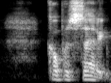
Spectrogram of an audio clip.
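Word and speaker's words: Copacetic: did very well called copasetic copasetic believe is how you pronounce it co PA cets which did very well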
